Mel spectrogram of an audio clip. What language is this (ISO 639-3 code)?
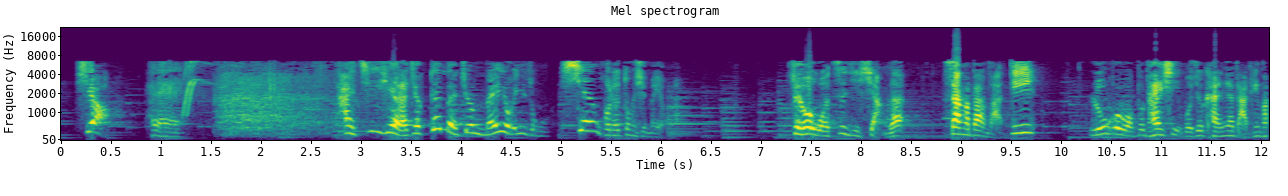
zho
